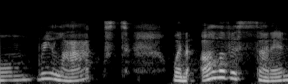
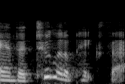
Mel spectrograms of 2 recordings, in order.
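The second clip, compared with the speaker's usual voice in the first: plain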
